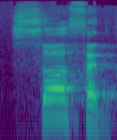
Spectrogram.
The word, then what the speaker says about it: surfen: 이런 식으로 외래어에서 가지고 들어온 경우에는 원래 단어 발음을 그대로 살려주는 경향들이 크거든요. 그래서 surf의 그 발음을 그대로 살려가지고 surfen입니다.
